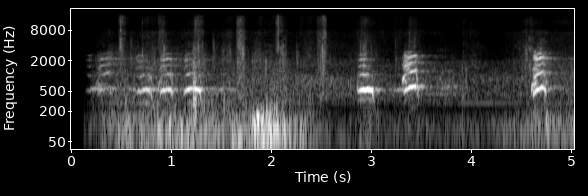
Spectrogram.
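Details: Beagles, an 8-month-old pup with an experienced male, trailing rabbits such as cottontails and swamp rabbits; a few scattered, ringing baying barks over faint background noise, with softer yips between them.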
